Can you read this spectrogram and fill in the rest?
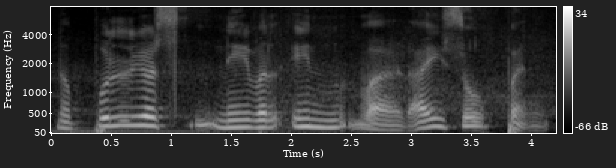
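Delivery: unhurried cues with long silences between; guided meditation. Acted. Guru guiding meditators' attention to the belly, guided meditation. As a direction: guide their attention inward, letting words stretch out.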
